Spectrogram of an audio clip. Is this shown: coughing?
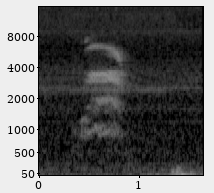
no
